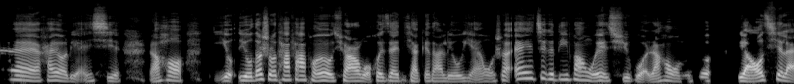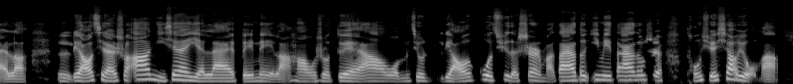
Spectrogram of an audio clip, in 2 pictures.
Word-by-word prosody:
对， 190 -6 +3
还 185 +3 -2
有 170 -4 +1
联 150 +2 -8
系。 160 -5 -1 0.3
然 - - 0
后 - - +1 0.3
有 - - -1
有 185 -1 +2
的 230 - +4
时 235 - +2
候 210 - +2
他 205 - +4
发 205 0 +3
朋 170 -4 0
友 170 -3 +3
圈 155 - +3
儿， 160 +1 +5
我 - - 0
会 170 - -1
在 165 -1 0
底 - - -18
下 - - -1
给 155 - -7
他 150 - -2
留 135 -1 -4
言， 145 -1 -7
我 140 - -7
说： - - -4
“诶， 270 +3 +2
这 280 +2 -3
个 240 - +1
地 225 -1 -5
方 200 - 0
我 160 -1 +2
也 175 - +1
去 160 -2 -3
过。” - - -2
然 - - -1
后 180 -2 -1
我 145 - -4
们 140 0 -15
就 165 -2 -2 0.2
聊 - - +6
起 - - 0
来 - - +3
了， - - +1 0.3
聊 - - +2
起 - - -2
来 155 0 +3
说： 170 - -1
“啊， 225 +1 +6
你 205 -8 -4
现 215 +7 +1
在 200 -2 +3
也 165 -4 0
来 150 -1 +1
北 145 -1 -3
美 150 -1 -5
了 - - -1
哈？” 145 -1 -2
我 140 - -6
说： 150 0 -5
“对 160 -1 0
啊。” 140 +2 +2 0.2
我 140 - -3
们 145 +3 -14
就 165 0 -4
聊 160 +1 +1
过 210 +2 -1
去 200 +3 -5
的 - - -2
事 - - -2
儿 180 -3 +2
嘛。 - - -5
大 180 - +3
家 180 - +6
都 205 +2 -3
因 215 +2 -7
为 205 - 0
大 200 - -4
家 195 +1 +4
都 210 +1 -4
是 190 -4 -3 0.2
同 165 - -6
学、 190 -1 0
校 205 - +3
友 - - 0
嘛， - - -1
170 Hz, 335 characters per minute, -23 LUFS, 155-205 Hz, 0.3 s, 聊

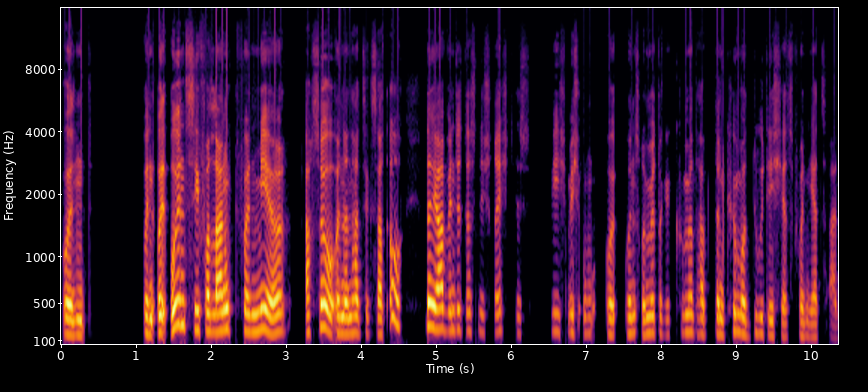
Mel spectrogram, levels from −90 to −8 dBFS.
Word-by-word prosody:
und 160 -1 +3 0.8
und - - +1
u - - +8
und 270 -9 +5
sie 210 -3 -2
verlangt 200 +2 +4
von 190 -2 -2
mir 195 -2 +4 0.2
ach - - -2
so, - - +4
und 180 - +1
dann 170 +1 +3
hat 180 -1 -1
sie 175 - -15
gesagt: 170 0 -3
„Oh, 280 -6 0 0.3
na 255 - +6
ja, 225 -3 +6
wenn 205 - -5
dir 215 - -6
das 200 0 -14
nicht 190 -1 -19
recht 195 +3 -10
ist, 175 -1 -23 0.2
wie 195 - -14
ich 190 - -17
mich 185 -1 -10
um 175 0 -15 0.2
u 165 -1 -1
unsere 175 -2 -5
Mutter 180 0 -4
gekümmert 185 +3 -9
habe, 170 0 -7
dann 170 -2 -3
kümmere 180 0 -3
du 175 +4 -13
dich 155 -3 -10
jetzt 140 - -11
von 150 0 -10
jetzt 140 -1 -11
an.“ - - -16
180 Hz, 235 wpm, -21 LUFS, 170-200 Hz, 0.8 s, u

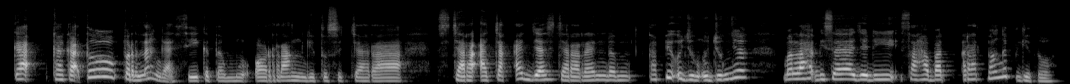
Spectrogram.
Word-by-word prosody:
Kak, 245 0 +3
Kakak, 230 +6 +4
tuh, 345 0 +3
pernah 225 0 +1
nggak, - - -3
sih, 335 0 0
ketemu 160 - -6
orang, 180 +1 0
gitu, 165 0 -5
secara 160 -1 -3 0.3
secara 190 -2 +3
acak 195 +1 +1
aja, 220 -3 +3
secara 185 -4 -1
random, 195 0 -1 0.2
tapi 230 +7 -1
ujung-ujungnya 215 - 0 0.3
malah 255 +3 +3
bisa 235 +2 +2
jadi 225 0 +2
sahabat 220 -1 -1
erat 235 +2 -4
banget, 315 +8 -2
gitu? 155 -5 -6
210 Hz, 135 wpm, -24 LUFS, 180-240 Hz, 0.3 s, Kakak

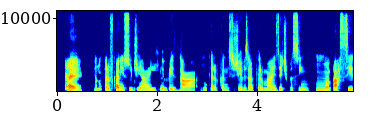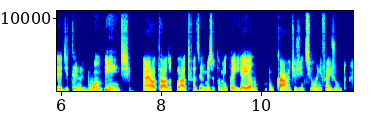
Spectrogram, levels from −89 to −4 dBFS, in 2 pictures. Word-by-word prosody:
É, 170 - +8 0.3
eu 295 - -9
não 355 - -10
quero 230 - -1
ficar 220 0 +2
nisso 185 0 -4
de 175 +1 -2
"Ai, 155 -2 -4 0.2
revezar", 160 -2 -2
eu - - -35
não 235 - -12
quero 150 -11 -8
ficar 145 - -12
nisso 140 +1 -6
de 155 - -2
revezar, 145 -2 -5
eu - - -14
quero 165 -2 -7
mais 155 +7 -4
é, 200 - -2
tipo 215 - -8
assim, 170 -7 -6
uma 180 -1 -4
parceira 145 -3 +1
de 150 0 -10
treino 155 0 -5
de 160 - -12
do 170 +4 -2
ambiente. 245 - 0 0.2
"É, 195 - +8
ela 180 -2 +7
tá 180 0 +4
lá 205 - +7
do - - -9
outro 235 - -8
lado 185 -1 +3
fazendo, 175 -3 -3
mas 175 +1 -1
eu 175 - -9
também 190 -1 -8
tô 185 - -5
aí" 175 0 +1
e 180 - +1
aí 180 -1 +8
ela 170 +1 +5
no 190 - -13 0.2
no 210 +2 -9
cardio 175 -6 +4
a - - -9
gente 155 -1 -8
se 160 - +1
une 155 +3 -7
e - - -15
faz 205 0 -3
junto. 145 -3 -13
175 Hz, 280 wpm, -27 LUFS, 155-190 Hz, 0.3 s, É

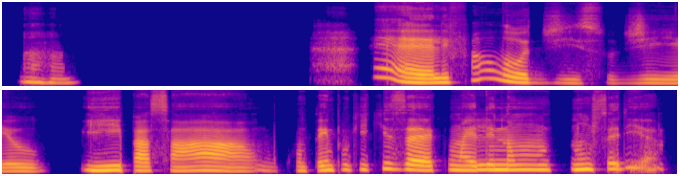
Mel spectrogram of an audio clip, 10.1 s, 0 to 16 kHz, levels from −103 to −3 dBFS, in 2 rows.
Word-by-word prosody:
Aham. 170 -4 -9 2.2
É, 205 - +3
ele 180 +2 +3
falou 250 - -2
disso, 155 -2 -17
de 150 +2 -14 0.2
eu 150 0 -5 0.3
ir 190 0 +3
passar 170 -2 0 0.3
um 170 - -7
tempo 195 +4 -2
que 215 +2 -7
quiser 215 -4 +3
com 200 0 -2
ele 205 +3 +3
não 210 0 +3
não 220 +1 +4
seria 240 +4 -5
185 Hz, 105 wpm, -21 LUFS, 165-210 Hz, 2.2 s, não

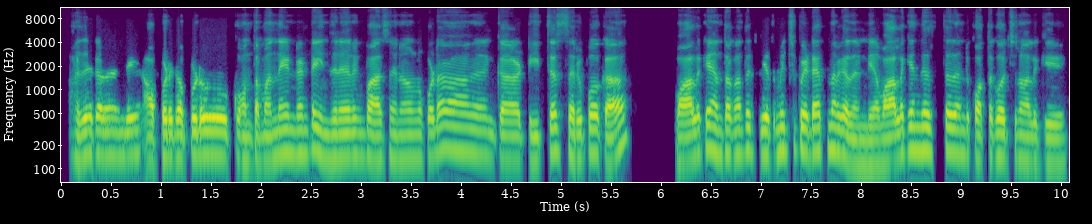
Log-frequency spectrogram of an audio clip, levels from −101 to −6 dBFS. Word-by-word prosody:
అదే 145 +3 +2
కదండీ! 145 -1 +1 0.2
అప్పడికప్పుడు 140 +2 +3 0.3
కొంతమందేంటంటే 150 +5 -2
ఇంజినీరింగ్ 140 +1 -2
పాస్ 130 -2 +2
అయినోళ్లు 135 0 -4
కూడా 160 +5 +1 0.5
ఇంకా 135 0 -1 0.2
టీచర్స్ 160 +6 -3
సరిపోక, 145 +3 0 0.7
వాళ్లకే 140 +7 +2
ఎంతో 155 0 0
కొంత 155 +2 -1
జీతం 150 +1 +1
ఇచ్చి 165 +2 -15
పెట్టేత్తున్నారు 165 0 +1
కదండీ! 115 -2 -1
వాళ్లకేం 155 +7 +2
తెలుత్తదండి 160 -2 0
కొత్తగా 145 +1 -1
వచ్చినోళ్లకి? 125 -3 -4
145 Hz, 130 wpm, -19 LUFS, 135-155 Hz, 0.7 s, అప్పడికప్పుడు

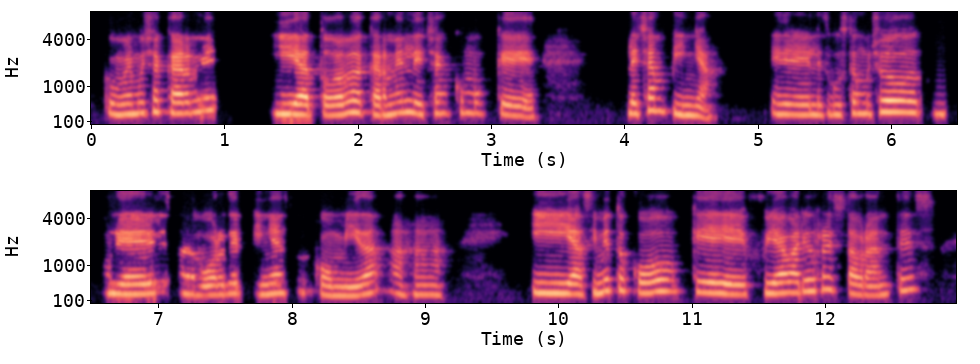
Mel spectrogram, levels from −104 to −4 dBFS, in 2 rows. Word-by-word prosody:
comen 240 -1 -1
mucha 270 +3 -2
carne, 275 +4 +4 0.4
y 240 -1 +5
a 225 -1 +8
toda 220 0 +1
la 270 +2 +2
carne 230 +2 0
le 275 -2 +1
echan 255 +2 -4
como 255 -1 -10
que 205 -6 0 0.6
le 255 - +1
echan 310 +4 0
piña, 220 - -3 0.3
eh, 230 -3 -1
les 225 0 -5
gusta 230 +3 -5
mucho 275 +2 +3 0.4
poner 220 -1 +5
el 235 - -1
sabor 210 -3 -2
de 230 +1 -2
piña 215 +2 -2
en 235 - -3
su 255 -2 -18
comida 200 +1 -1
ajá. 210 -3 -9 0.6
Y 235 -2 +3
así 220 +2 +2
me 275 +4 0
tocó 275 -1 -2
que 235 -4 +2
fui 235 -1 +1
a 240 - +5
varios 265 +3 +1
restaurantes, 280 - -4
235 Hz, 170 wpm, -23 LUFS, 220-260 Hz, 0.6 s, a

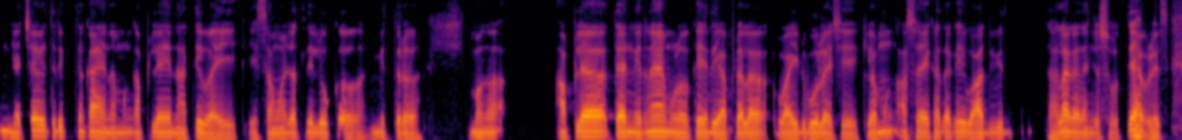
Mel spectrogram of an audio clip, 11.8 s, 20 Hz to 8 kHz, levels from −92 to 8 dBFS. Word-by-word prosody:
याच्या 95 +6 +1
व्यतिरिक्त 115 -1 -2
काय 110 - +3
आहे 100 - 0
ना 95 0 -3
मग, 95 0 -5
आपले 100 +2 -1
नातेवाईक 90 -2 -1
हे 100 - -7
समाजातले 95 +1 -3
लोकं, 90 -2 -1
मित्र 95 -2 -1 0.6
मग 100 -1 -1 0.7
आपल्या 110 0 +6
त्या 110 - +6
निर्णयामुळं 100 -1 +2
कधी 95 0 +3
आपल्याला 100 +1 +2 0.2
वाईट 100 0 +1
बोलायचे 90 -3 0
किंवा 95 - 0
मग 105 - -6
असा 105 0 -3
एखादा 100 +1 -1
काही 105 +1 0
वाद-बिद 95 +1 0 0.4
झाला 105 +4 +3
का 100 - +2
त्यांच्यासोबत 90 0 -6
त्यावेळेस 105 -7 +3
100 Hz, 150 wpm, -24 LUFS, 95-105 Hz, 0.7 s, आपल्या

